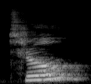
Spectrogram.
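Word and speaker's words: through: side ছিট ছিডেন এরপরে থ্রো নিক্ষেপ করা থ্রো থ্রু থ্রোন এই যে মাঝখানে এটা আমরা সারাজীবন থ্রি বলে আসছি এটাকে অবশ্যই থ্রু বলবেন হ্যাঁ এটা হচ্ছে সঠিক উচ্চারণ থ্রু নট থ্রু এবার থ্যাঙ্ক ধন্যবাদ দেওয়া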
